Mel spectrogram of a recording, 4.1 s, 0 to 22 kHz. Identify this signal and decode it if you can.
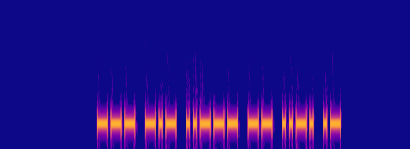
Morse code, heard as a keyed tone, about 36 wpm, 700 Hz. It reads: OK2MFA
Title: DXCC-100 Call Signs - 6 Characters - Repeated 3x - 35wpm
